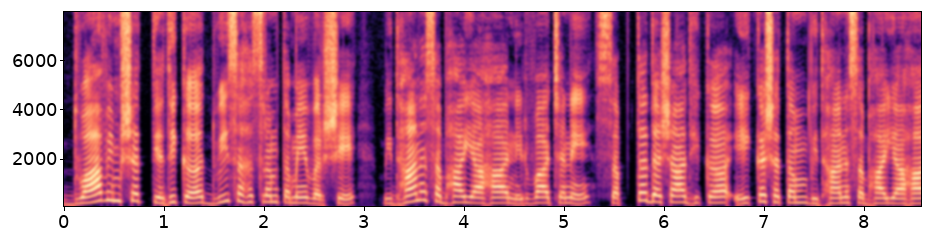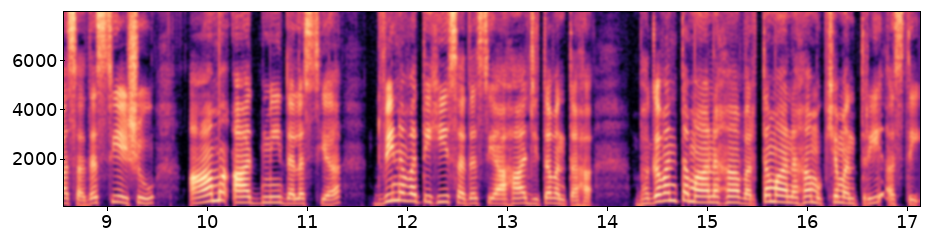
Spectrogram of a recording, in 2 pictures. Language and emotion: Sanskrit, neutral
